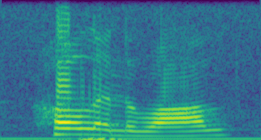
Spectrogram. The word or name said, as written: hole-in-the-wall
